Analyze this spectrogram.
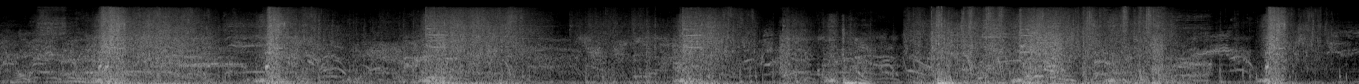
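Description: Gunshots ring out in bursts.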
